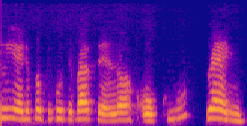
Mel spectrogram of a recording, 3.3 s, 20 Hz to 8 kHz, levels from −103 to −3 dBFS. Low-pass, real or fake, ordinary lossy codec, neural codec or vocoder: none; fake; none; codec, 16 kHz, 1.1 kbps, Voila-Tokenizer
